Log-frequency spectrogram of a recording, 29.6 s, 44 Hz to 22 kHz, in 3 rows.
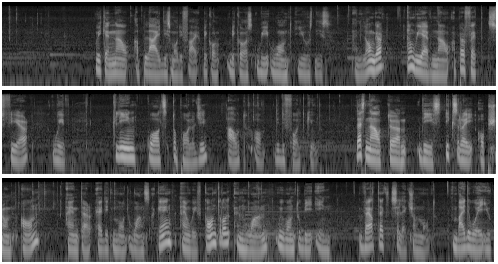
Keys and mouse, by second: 0.0 click, 2.5-6.9 drag, 9.3-10.7 middle drag, 11.0 Tab, 14.9 Tab, 15.4 KP_1, 16.6 shift+middle click, 20.5 Tab, 20.9 shift+middle click, 24.6 ctrl+1.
